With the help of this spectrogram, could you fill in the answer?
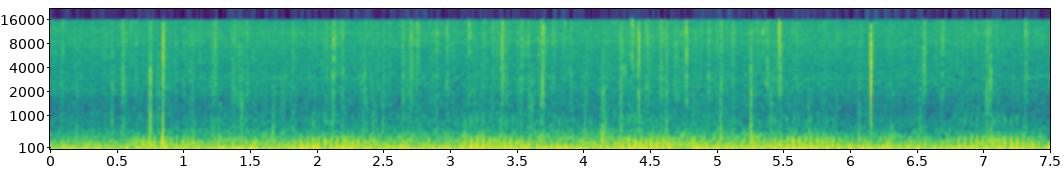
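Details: Low purring of a cat runs under a busy fireplace, its rumbling pulses steady but partly covered by frequent loud crackles and pops of the fire.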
